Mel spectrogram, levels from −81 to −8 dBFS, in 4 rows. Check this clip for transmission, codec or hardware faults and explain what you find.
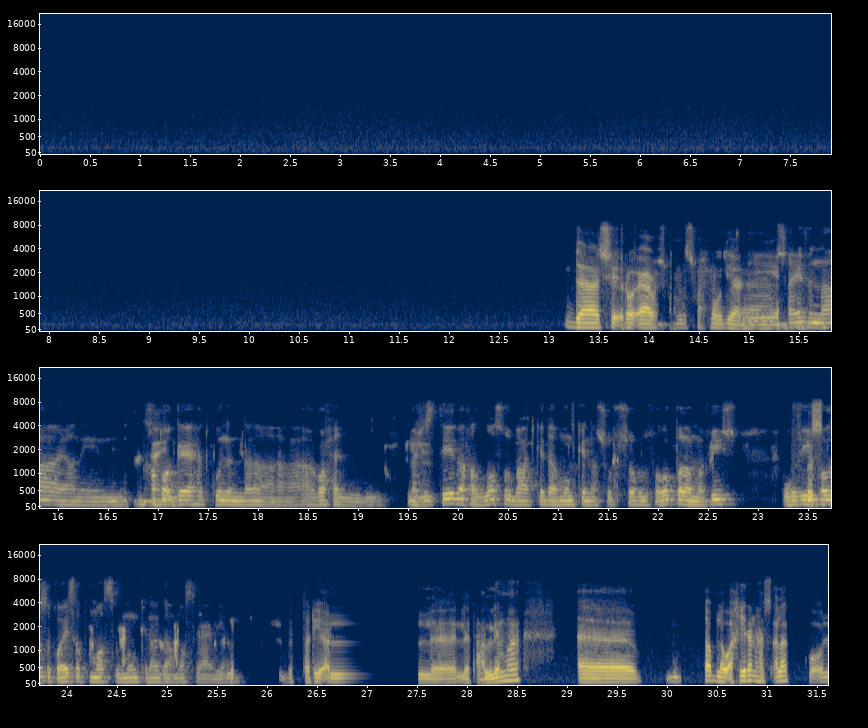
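Yes, four kinds of fault are audible, and most of the trouble falls in the second half of the clip.

Speech suppressed in double talk: The voice ducks by about 15 dB at 14.08–14.31 s, then drops by up to about 40 dB or breaks into pieces at 15.32–16.56, 16.72–19.68, 20.01–23.46 and 23.65–26.18 s. This is likely an echo canceller that couldn't separate the talker from the far side and turned both down.

Echo leak: A delayed copy of the voice comes back 361 ms late. It sits about 25 dB below the speech at 14.1–14.2 s and about 15 dB below at 16.51–16.72 s. The likely cause is a loudspeaker echo that the canceller didn't fully remove.

Call audio freeze: At 26.68–27.53 s the sound stretches into a fading buzz that goes silent for about half a second. The speech then resumes where it stopped, 0.84 s late, with nothing lost. 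Delayed packets likely emptied the jitter buffer.

Jitter buffer speed-up: From 29.15 to 31.57 s the speech runs hurried at 129% speed with its pitch unchanged, and roughly 0.7 s is cut out. The receiver was trimming pitch-period slices to shed the extra delay that had built up in its buffer.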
